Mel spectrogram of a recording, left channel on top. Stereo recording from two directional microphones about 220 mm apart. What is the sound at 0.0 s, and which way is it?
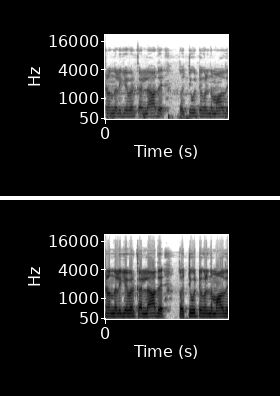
Speech, 35° right (ahead or behind).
